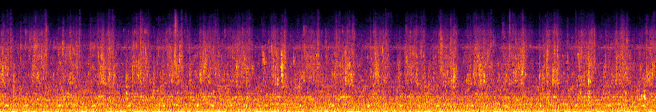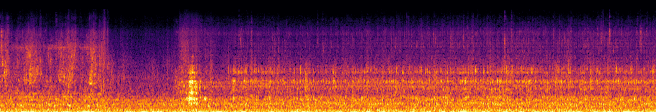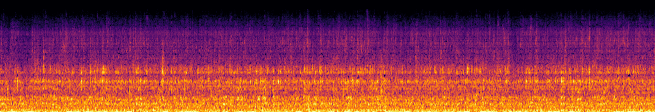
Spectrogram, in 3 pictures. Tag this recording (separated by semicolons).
mechanical; washing; machine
